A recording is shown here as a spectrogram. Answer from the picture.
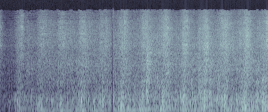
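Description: A train rumbling and clattering over the rail joints in a steady rhythm, about three clacks a second, growing louder as it approaches.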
